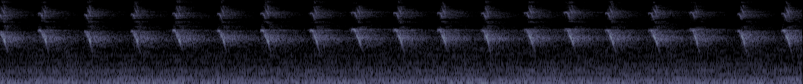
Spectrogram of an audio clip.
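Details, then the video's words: Close view of a guinea pig's chirp: bright, bird-like notes that slide slightly downward, repeated about four times per second in an even rhythm. "Guinea Pig Chirping"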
